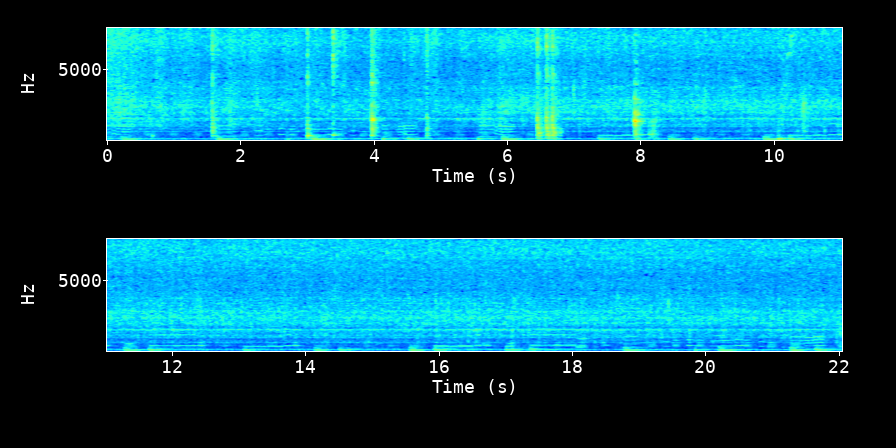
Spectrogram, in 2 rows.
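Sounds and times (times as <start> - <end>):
vegetables sizzling in a wok: 0.0 - 22.0
metal spoon scraping a pan: 1.6 - 5.4, 7.9 - 8.3.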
